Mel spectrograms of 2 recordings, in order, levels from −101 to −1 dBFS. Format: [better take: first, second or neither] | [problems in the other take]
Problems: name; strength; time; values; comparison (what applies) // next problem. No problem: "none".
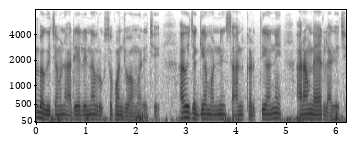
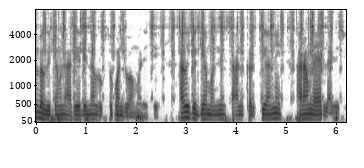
first | noise reduction (classical method spectral subtraction)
